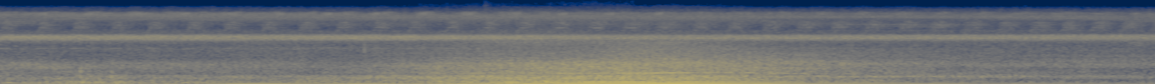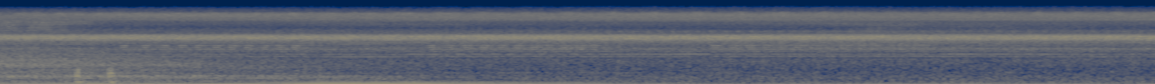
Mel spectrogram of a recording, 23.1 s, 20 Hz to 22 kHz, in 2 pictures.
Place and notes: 華龍巷, 魚池鄉五城村, Taiwan - Cicada and Bird sound
Cicada sounds, Bird sounds, For woods, traffic sound
Zoom H2n MS+XY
